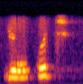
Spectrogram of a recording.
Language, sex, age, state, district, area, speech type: Sindhi, female, 18-30, Maharashtra, Thane, urban, conversation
